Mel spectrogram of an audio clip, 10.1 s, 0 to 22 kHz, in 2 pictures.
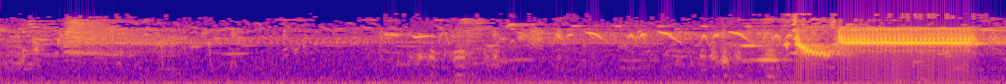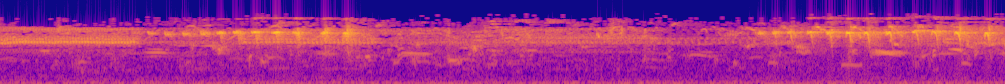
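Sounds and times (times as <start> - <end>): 
Red-winged Blackbird song: 0.0 - 10.0.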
